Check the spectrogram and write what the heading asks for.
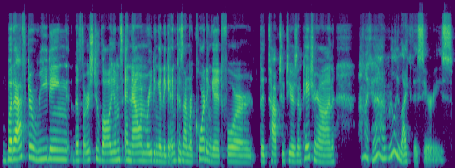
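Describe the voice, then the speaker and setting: Here a stream host with a mid-range voice goes through viewer comments at a normal speed in a casual Q&A. Her answers come with giggles, lively side remarks, and punchy single-word judgments.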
